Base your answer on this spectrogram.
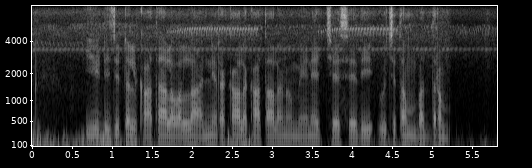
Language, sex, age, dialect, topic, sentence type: Telugu, male, 18-24, Southern, banking, statement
